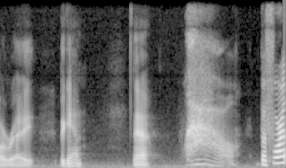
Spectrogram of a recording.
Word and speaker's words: Arey: At the time, it was derived from the French word arrêt, to stop. And so we had spelled it differently, closer, to phonetically to how it was there. And then we were like, wait, Arey gray.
